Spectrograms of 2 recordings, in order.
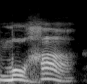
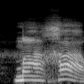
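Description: First: Muha, first syllable with u, drawn out slowly; wrong reading. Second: Maha, with an open a in both syllables; correct reading. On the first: Debater mocking the rival's wrong reading, slow muha with u. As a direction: say muha slowly, stressing the u as the mistake. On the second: Debater showing the right Hebrew reading, Maha with open a. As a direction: say Maha slowly, ma-ha, both vowels a. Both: Shown as a demonstration. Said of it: "bukan muha".

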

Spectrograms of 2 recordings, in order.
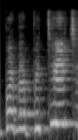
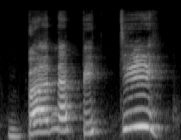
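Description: First: Bon appetit with a hard T sounded at the end, higher and louder; mock wrong T. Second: Bon appetit with no T at the end, slow and loud; correct silent T. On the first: Teacher mimics students pronouncing the T wrongly. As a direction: imitate students saying appetit with the final T. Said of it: "Do not pronounce the T at the end". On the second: Shown as a demonstration. Teacher corrects the student with the silent T. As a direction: show appetit ending on the vowel.

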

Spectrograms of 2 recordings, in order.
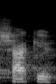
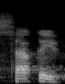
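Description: First: সাকিব begun with "sh", as Shakib; others' mispronunciation. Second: সাকিব begun with a thin hissed s; proper name pronunciation. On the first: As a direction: say সাকিব with a hushing sh for the s. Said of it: "কেউ অশুদ্ধ হয়ে বলে". (সাকিব-এর স কে শ করে উচ্চারণ) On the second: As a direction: say সাকিব with "s", not "sh". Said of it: "কেউ শুদ্ধ হয়ে বলে". (সাকিব, দন্ত্য স দিয়ে উচ্চারণ) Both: Shown as a demonstration.

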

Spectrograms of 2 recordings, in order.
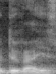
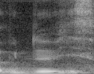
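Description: First: "device" said as one English word, di-VICE; corrected device. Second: "boot de vis" with "de vis" said as two French words, like "de vis"; mispronounced device. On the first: Tutorial host correcting himself, "device" said the English way. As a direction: fix it to "device", English-style, stress on the end. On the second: Tutorial host stumbling on English, "de vis" said in French. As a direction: split "de vis" apart, French style, "deu veess". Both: Real, not acted. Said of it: "excusez-moi pour mon accent".

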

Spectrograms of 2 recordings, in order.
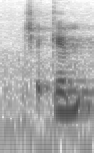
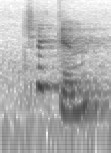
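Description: Both takes have the same delivery.

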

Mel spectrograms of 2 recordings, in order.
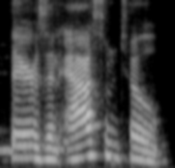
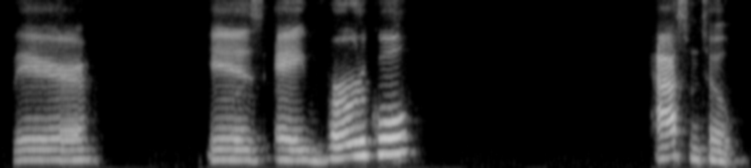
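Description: First: Said in the usual way. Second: Slow, drawn-out, weighty announcement; slow dramatic emphasis. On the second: Shown as a demonstration. Teacher to class, slow mock-dramatic reveal. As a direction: spell it out slowly for the class. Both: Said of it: "I don't know why I did that".

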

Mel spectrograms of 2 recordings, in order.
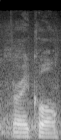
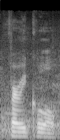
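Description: No difference in how they are said.

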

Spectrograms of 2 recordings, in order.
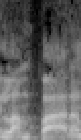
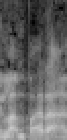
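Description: First: Lampara wrongly stressed on PA; stress on middle syllable. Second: Lampará wrongly stressed on the final RA; stress on last syllable. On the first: Teacher showing a wrong reading of lampara, middle syllable stressed. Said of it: "Não é lampara". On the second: Teacher showing a wrong reading of lampará, last syllable stressed. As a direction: push the stress in lampará to the end. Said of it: "não é lampará". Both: Shown as a demonstration.

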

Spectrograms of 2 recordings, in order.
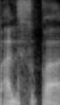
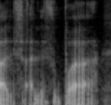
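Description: First: Said in the usual way. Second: Breathy whispered alles, alles super, barely audible. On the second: Shown as a demonstration. Gamer whispers to himself that the recording still works. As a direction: let alles, alles super drop to a faint whisper.

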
